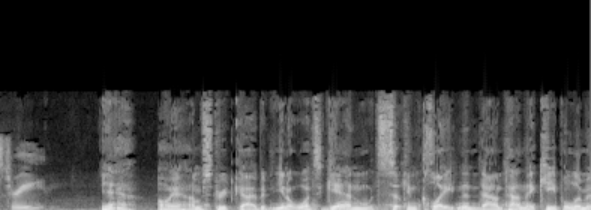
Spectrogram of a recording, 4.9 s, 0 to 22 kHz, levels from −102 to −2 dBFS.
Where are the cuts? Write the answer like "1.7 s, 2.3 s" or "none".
3.3 s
